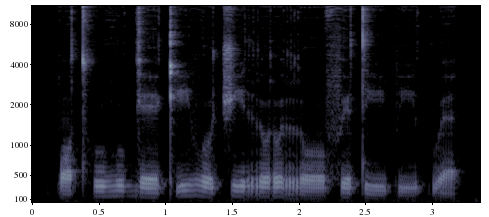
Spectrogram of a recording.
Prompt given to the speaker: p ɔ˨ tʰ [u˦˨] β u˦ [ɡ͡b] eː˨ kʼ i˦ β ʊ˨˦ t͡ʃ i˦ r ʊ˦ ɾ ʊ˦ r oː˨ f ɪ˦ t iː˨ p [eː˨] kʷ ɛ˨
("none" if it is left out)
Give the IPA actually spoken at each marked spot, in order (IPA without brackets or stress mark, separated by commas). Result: u˦, ɡ, iː˨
